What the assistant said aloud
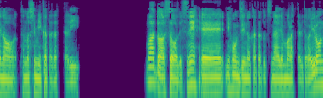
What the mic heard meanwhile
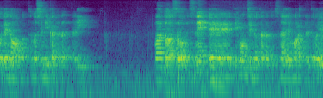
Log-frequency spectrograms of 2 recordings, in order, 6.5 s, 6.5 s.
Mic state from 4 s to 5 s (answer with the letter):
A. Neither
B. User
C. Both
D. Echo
C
